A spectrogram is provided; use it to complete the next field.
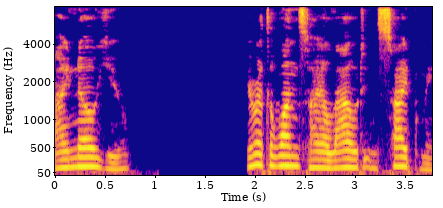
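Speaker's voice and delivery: loud, booming voice coming from every direction. Speaking to Lena and the others after Lug silences Rusty: loud voice from everywhere. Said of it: "a loud voice that comes from just about everywhere".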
